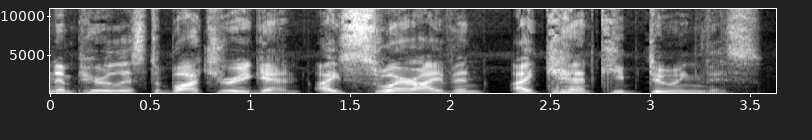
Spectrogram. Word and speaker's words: Ivan: I just want to say that Ivan is not a Russian name. Russian name is Ivan. It's not I, it's E, and then the main point is on the second syllable.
